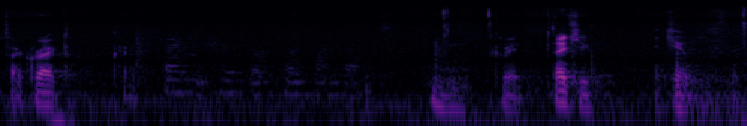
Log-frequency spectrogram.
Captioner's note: woman speaking in background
